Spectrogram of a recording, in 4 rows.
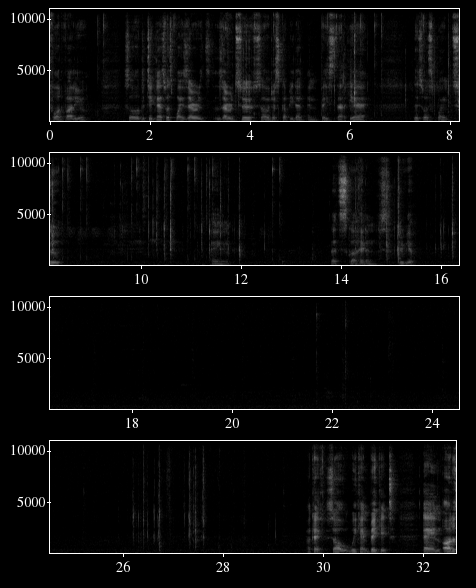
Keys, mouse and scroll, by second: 4.3 right click, 6.3 right click, 8.6 right click, 10.7 right click, 12.4 right click, 29.6 right click.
